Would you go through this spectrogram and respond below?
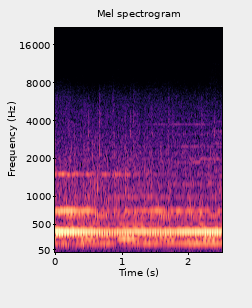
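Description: A scene from the film Misery (1990) carries a quiet, continuous rainfall, a soft spread-out patter layered over a low steady tone, with no one speaking.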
